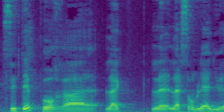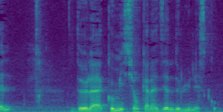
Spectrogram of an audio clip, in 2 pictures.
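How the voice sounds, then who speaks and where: A deep baritone man from Togo, guest in an interview, talking in an animated way about his music and laughing often. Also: moderate pace, a little hiss or hum. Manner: animated, laughs often, repeats words when searching. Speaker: singer-songwriter and poet guest. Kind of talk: conversational interview.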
